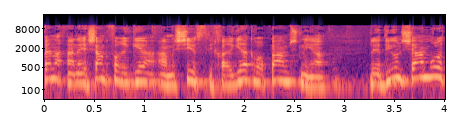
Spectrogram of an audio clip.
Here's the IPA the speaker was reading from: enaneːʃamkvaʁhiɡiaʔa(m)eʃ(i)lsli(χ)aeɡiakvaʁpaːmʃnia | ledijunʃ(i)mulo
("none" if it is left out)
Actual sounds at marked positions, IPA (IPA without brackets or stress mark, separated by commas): m, i, χ, a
